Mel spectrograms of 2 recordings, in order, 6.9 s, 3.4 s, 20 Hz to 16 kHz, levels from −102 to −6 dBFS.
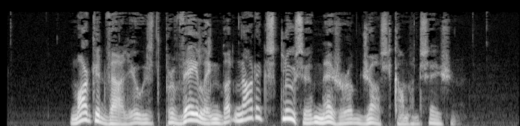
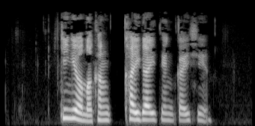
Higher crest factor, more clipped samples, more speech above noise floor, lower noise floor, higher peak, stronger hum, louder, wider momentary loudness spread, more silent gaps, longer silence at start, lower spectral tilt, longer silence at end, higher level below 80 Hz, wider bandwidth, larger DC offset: second, 16 dB vs 24 dB; neither; about the same, 48 dB vs 45 dB; about the same, -68 dBFS vs -68 dBFS; about the same, -4 dBFS vs -2 dBFS; neither; first, -20 LUFS vs -23 LUFS; second, 11 LU vs 16 LU; neither; first, 0.95 s vs 0.8 s; first, -6.5 dB/octave vs -4 dB/octave; first, 0.85 s vs 0.65 s; first, -42 dBFS vs -80 dBFS; about the same, 11.5 kHz vs 11 kHz; neither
